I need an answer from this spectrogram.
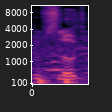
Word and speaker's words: Hoefsloot: We have finally got to the bottom of the pronunciation of Gus's surname after a couple of false starts. Sydney FC very kindly supplying us with the man himself saying his name in an audio message, so while I may not have quite the Dutch accent of Gus's heritage, Hoefsloot will have to do.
